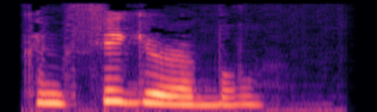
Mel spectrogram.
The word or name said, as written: configurable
